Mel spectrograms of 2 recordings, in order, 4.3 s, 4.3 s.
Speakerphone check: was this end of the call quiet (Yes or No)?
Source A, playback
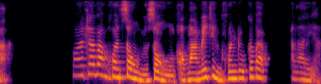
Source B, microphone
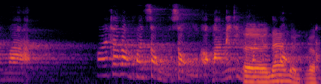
No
